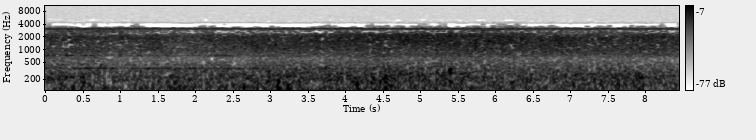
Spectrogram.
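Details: Steady broadband hiss and static fill the recording, with no animal calls heard.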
